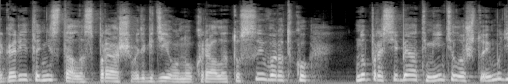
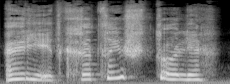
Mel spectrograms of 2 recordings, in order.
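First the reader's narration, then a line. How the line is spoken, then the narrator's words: Sudden hoarse voice. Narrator (Russian): раздался вдруг сиплый голос Валентины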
